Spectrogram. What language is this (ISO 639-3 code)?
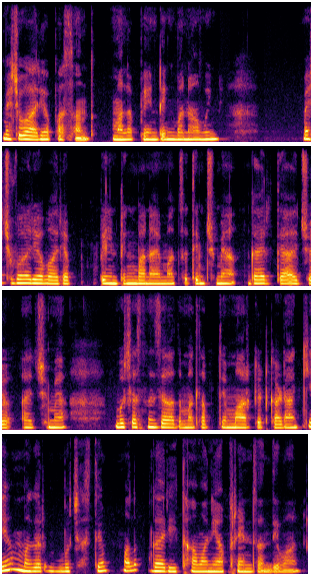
kas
